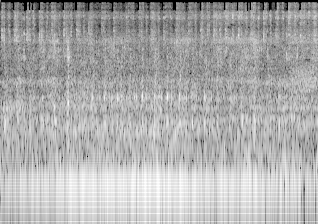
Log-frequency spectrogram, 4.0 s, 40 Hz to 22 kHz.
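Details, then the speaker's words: Rebuilt Clipper Super 47B grain cleaner, fan at its slowest setting: a low, even hum at one steady pitch with no grinding, squeal or rattle; the motor starts strong and runs quietly and smoothly. "all right here you can see it running fired right up motor starts strong runs strong runs nice and quiet nice and smooth"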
